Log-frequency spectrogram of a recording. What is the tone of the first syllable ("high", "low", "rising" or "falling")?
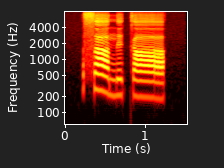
falling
